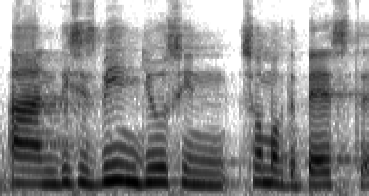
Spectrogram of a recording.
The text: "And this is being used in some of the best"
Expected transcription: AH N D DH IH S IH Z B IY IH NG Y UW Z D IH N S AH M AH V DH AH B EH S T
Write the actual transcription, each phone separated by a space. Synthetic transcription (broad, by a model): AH N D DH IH S IH Z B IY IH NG Y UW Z IH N S AH M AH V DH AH B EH S T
